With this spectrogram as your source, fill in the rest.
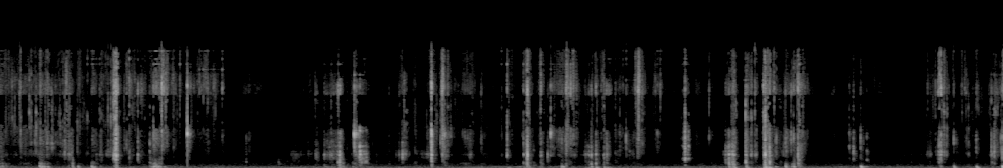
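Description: A blade carves and scrapes thin strips from the surface of a solid pink oval bar of soap held in the hand. Short, crisp, bright scraping and crunching strokes come in irregular bursts with brief quiet pauses between them. Each stroke has a dry, papery tearing quality.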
